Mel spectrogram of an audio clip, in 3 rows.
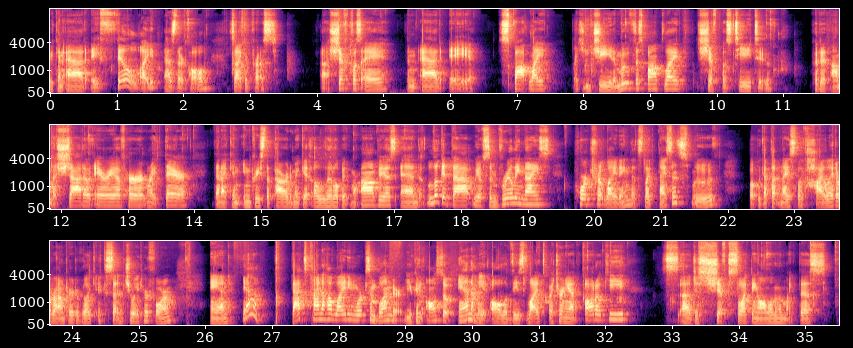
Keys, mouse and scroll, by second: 0.8-1.2 middle drag, 1.5 scroll down 1, 1.9 click, 2.2 middle drag, 2.6 shift+a, 4.2 shift+a, 7.1-7.9 scroll down 3, 7.9 g, 8.7-9.0 middle drag, 9.7 shift+t, 10.8 scroll up 2, 11.0 middle drag, 11.6 shift+t, 12.5-13.0 middle drag, 13.2-15.0 scroll up 1, 15.1-16.8 drag, 17.5 middle click, 17.5-19.1 scroll down 2, 29.8-31.6 scroll down 3, 31.6 click, 32.0-33.2 scroll down 2, 34.2 shift+click.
